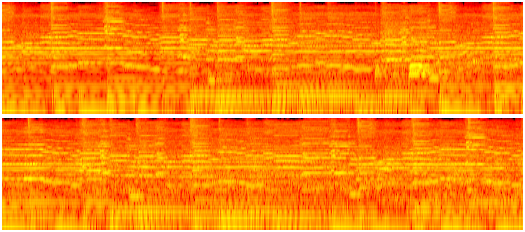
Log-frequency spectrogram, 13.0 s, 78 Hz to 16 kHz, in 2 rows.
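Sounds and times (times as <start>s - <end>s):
country-folk music: 0.0s - 13.0s
reedy lead melody: 0.0s - 13.0s
bouncing bass line: 4.6s - 5.8s.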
